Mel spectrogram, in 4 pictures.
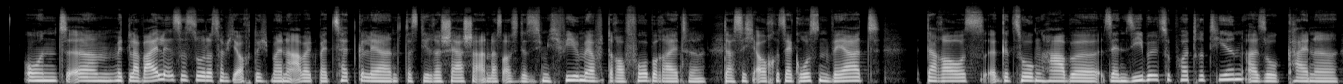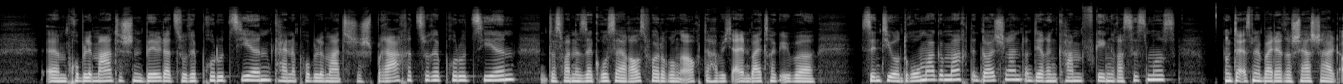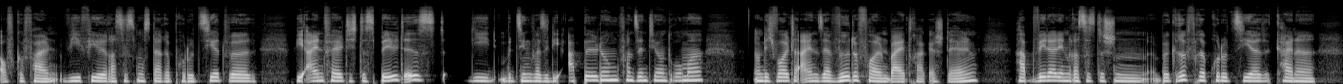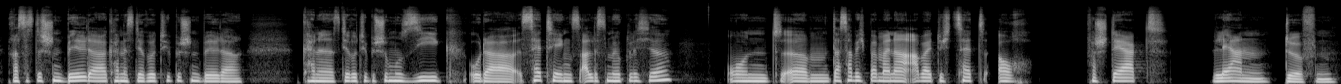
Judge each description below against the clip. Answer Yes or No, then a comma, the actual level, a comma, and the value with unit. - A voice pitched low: No, medium, 160 Hz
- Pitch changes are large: No, narrow, 2.6 semitones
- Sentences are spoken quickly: No, average, 160 wpm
